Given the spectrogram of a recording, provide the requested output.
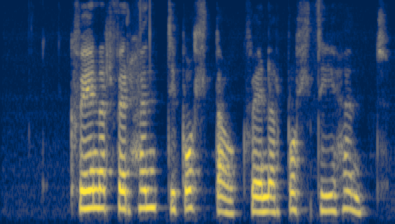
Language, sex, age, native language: Icelandic, female, 40-49, Icelandic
